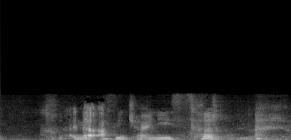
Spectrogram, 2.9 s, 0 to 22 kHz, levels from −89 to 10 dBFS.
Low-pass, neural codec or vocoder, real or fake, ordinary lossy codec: 7.2 kHz; codec, 24 kHz, 0.9 kbps, WavTokenizer, medium speech release version 1; fake; none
